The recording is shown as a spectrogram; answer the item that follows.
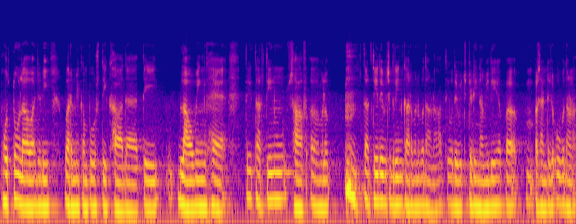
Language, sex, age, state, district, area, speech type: Punjabi, male, 18-30, Punjab, Bathinda, urban, spontaneous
